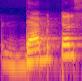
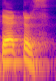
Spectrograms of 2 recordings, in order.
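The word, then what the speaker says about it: debtors: ये डेबिटर्स नहीं होता, बी साइलेंट होता है। इसको हम कैसे रीड करते हैं? डेटर्स।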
